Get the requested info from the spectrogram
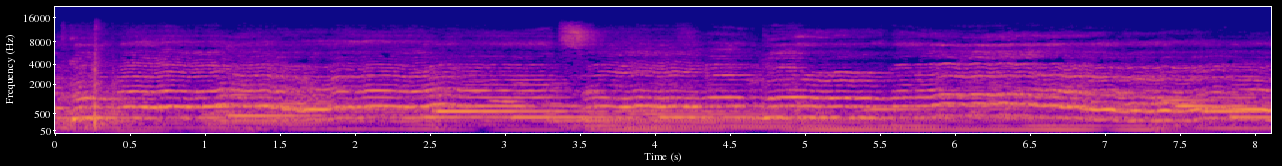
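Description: A man singing into a microphone over instrumental backing, in long held notes that waver and bend in pitch.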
